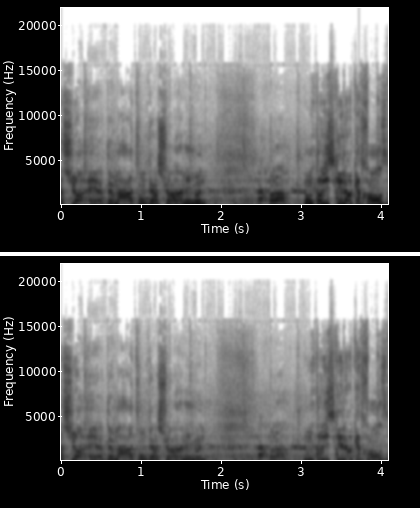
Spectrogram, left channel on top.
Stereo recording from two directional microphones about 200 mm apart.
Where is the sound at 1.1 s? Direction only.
20° left (ahead or behind).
